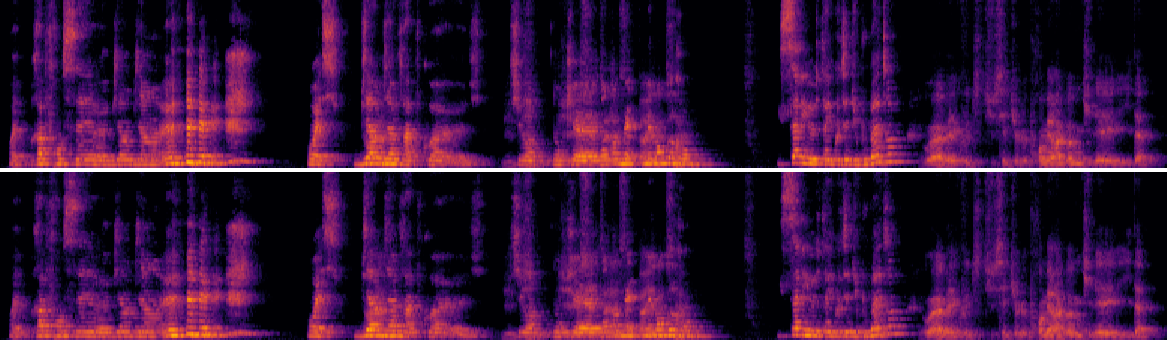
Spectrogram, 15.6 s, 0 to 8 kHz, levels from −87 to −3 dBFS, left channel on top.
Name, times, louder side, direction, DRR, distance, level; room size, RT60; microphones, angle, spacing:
voice 1, 0.1-3.4 4.1-6.4 6.8-9.3 10.4-12.0, left 1 dB, 60° left, 3 dB, 0.5 m, -31 dB
voice 2, 4.8-5.2 6.7-7.1 7.4-9.2 9.9-10.0 12.2-15.2, equal, 15° right, -1 dB, 0.6 m, -40 dB
2.6 x 2.5 x 2.8 m, 0.62 s
head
